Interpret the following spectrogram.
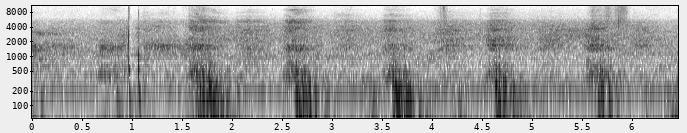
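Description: A man breathing hard from exertion in a gym, with short forceful breaths about once a second. There is a sharp knock about a second in.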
